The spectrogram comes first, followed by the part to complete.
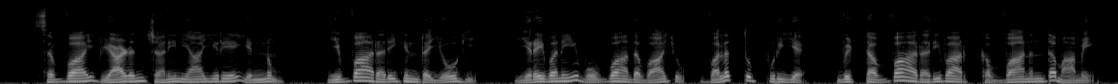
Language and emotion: Tamil, neutral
